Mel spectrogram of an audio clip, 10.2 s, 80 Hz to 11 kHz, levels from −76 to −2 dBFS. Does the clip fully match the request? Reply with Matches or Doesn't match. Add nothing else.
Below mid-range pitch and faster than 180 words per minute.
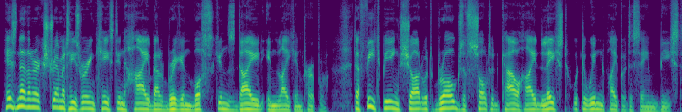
Doesn't match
